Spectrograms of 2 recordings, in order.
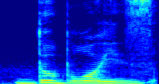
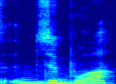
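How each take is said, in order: First: Put-on "Dubois" said as English "doo-BOYZ"; anglicised pronunciation. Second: "Dubois" said the French way, ending in "bwah"; French pronunciation. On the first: Reading chat about an athletic director's name, anglicised pronunciation. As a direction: rhyme the end of "Dubois" with "boys". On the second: Reading chat about an athletic director's name, French pronunciation. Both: Shown as a demonstration.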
